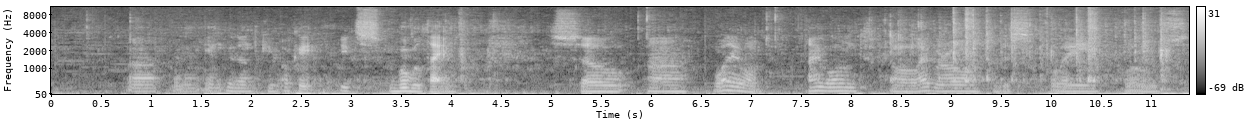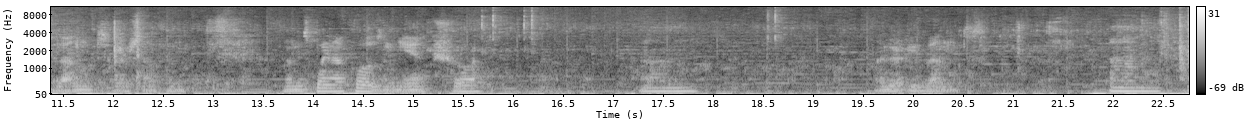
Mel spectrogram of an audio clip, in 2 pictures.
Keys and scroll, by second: 3.9 shift+#, 8.1-10.9 typing, 11.0 Return, 22.6 ctrl+g, 22.6 ctrl+t.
